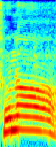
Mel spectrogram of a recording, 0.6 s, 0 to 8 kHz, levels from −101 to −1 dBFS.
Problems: constant background noise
